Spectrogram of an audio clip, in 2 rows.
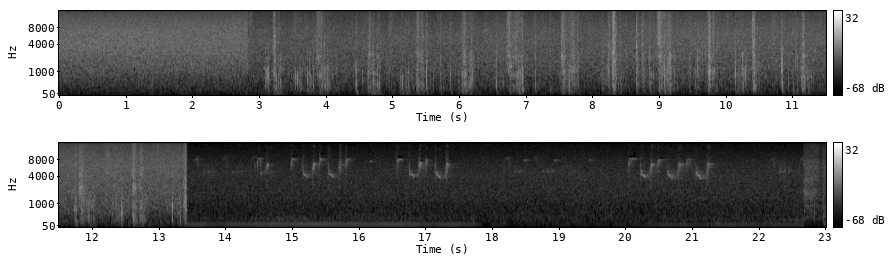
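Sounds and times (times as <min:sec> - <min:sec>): footsteps on snow: 0:02.8 - 0:13.4
small birds chirping: 0:03.1 - 0:17.5.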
